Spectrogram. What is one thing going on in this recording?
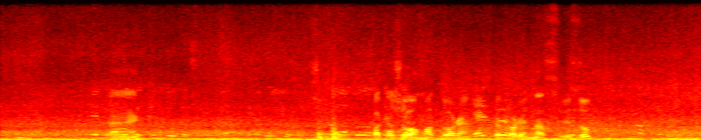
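A man talks nearby with animation.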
